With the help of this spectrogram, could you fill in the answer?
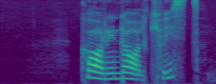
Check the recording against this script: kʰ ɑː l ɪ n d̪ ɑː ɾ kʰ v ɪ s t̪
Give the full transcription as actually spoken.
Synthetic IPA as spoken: kʰ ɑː ɾ ɪ n d̪ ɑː l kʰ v ɪ s t̪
